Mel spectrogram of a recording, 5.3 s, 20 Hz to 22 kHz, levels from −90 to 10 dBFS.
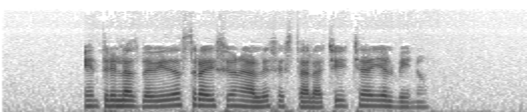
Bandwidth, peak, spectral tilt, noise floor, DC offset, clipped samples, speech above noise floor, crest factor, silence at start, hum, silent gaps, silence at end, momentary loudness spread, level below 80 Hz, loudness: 15.5 kHz; -2 dBFS; -5 dB/octave; -55 dBFS; under 0.1%; under 0.1%; 36 dB; 20 dB; 0.85 s; none; none; 1 s; 7 LU; -48 dBFS; -18 LUFS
